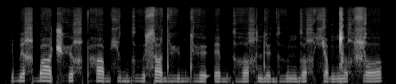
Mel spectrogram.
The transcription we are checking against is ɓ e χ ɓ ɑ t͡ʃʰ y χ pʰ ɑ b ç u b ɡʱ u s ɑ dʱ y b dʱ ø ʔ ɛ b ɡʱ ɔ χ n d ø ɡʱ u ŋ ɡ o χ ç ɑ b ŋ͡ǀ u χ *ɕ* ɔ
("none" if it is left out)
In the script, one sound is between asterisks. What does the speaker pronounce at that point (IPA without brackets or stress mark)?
ɕ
